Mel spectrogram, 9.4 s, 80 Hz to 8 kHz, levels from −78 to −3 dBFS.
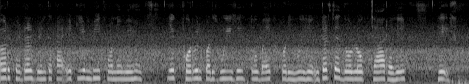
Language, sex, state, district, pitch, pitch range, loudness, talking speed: Hindi, female, Bihar, Kishanganj, 215 Hz, 210-230 Hz, -27 LUFS, 165 wpm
